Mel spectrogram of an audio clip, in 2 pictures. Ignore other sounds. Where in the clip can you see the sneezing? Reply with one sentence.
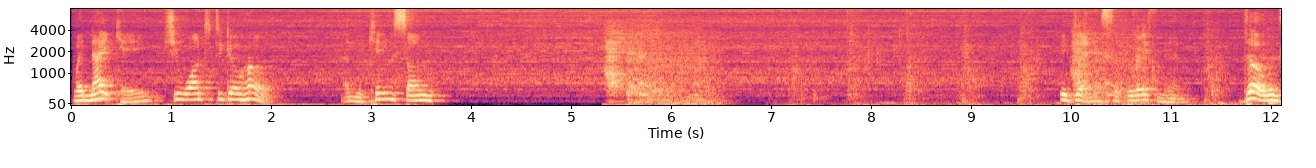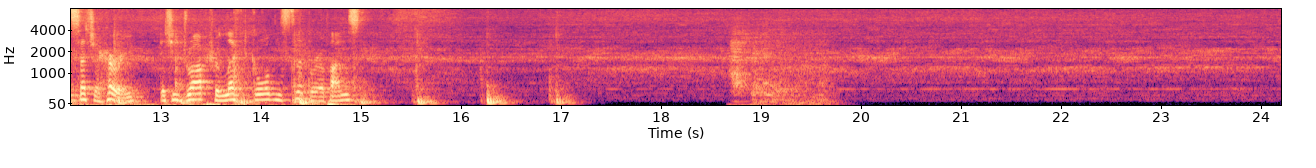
The sneezing can be heard from 5.3 to 6.5 s, from 9.9 to 10.8 s and from 18.6 to 19.8 s.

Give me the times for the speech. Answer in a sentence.
You can hear the speech from 0.0 to 3.6 s and from 9.8 to 15.0 s.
